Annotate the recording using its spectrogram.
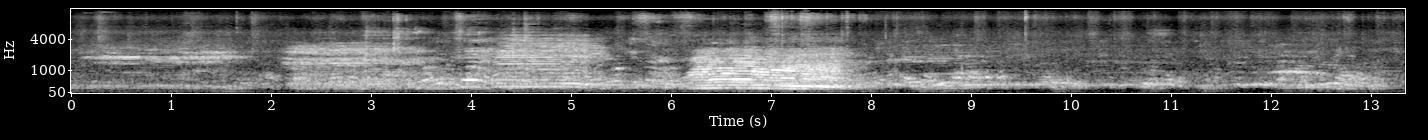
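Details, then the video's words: Cattle bellowing at an animal market, a run of strong harmonic moos in quick succession followed by fainter lowing, with people talking in the background. "Sound of cow"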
